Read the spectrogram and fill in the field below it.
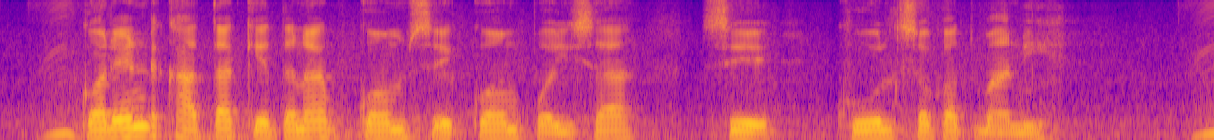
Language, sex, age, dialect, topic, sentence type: Bhojpuri, male, <18, Southern / Standard, banking, question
